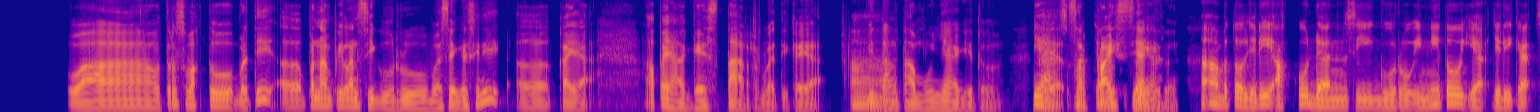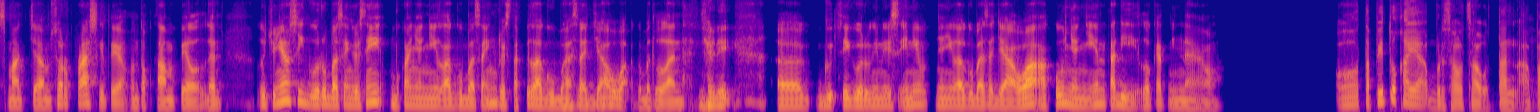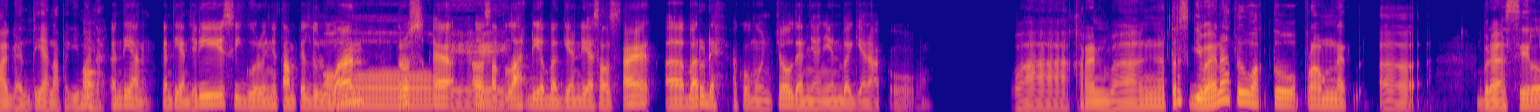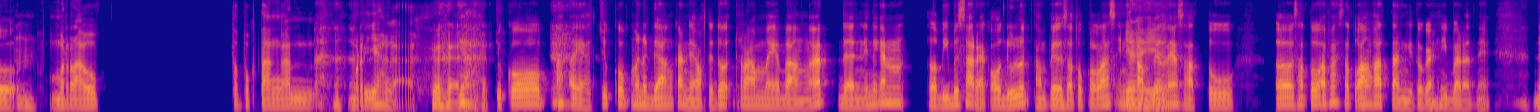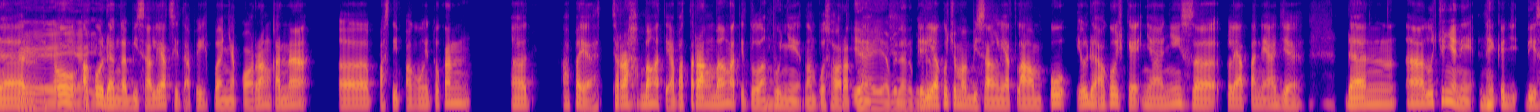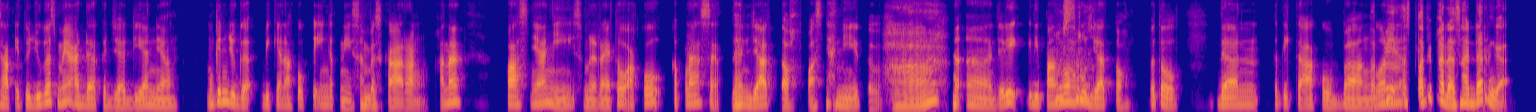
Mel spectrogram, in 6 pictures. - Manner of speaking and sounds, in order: in English: "guest star"; in English: "surprise-nya"; in English: "surprise"; laughing while speaking: "bahasa Jawa kebetulan"; drawn out: "Oke"; laugh; laugh; laughing while speaking: "ibaratnya"; surprised: "Hah?"; laughing while speaking: "jatuh pas nyanyi itu"
- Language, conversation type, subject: Indonesian, podcast, Lagu apa yang membuat kamu merasa seperti pulang atau merasa nyaman?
